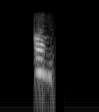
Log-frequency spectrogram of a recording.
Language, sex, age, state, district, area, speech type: Malayalam, female, 30-45, Kerala, Idukki, rural, conversation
